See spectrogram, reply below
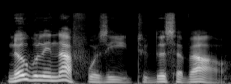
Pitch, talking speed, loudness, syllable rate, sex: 130 Hz, 155 wpm, -18 LUFS, 4.7 syllables/s, male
